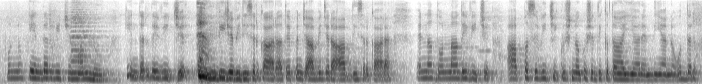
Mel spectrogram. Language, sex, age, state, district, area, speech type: Punjabi, female, 30-45, Punjab, Ludhiana, urban, spontaneous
